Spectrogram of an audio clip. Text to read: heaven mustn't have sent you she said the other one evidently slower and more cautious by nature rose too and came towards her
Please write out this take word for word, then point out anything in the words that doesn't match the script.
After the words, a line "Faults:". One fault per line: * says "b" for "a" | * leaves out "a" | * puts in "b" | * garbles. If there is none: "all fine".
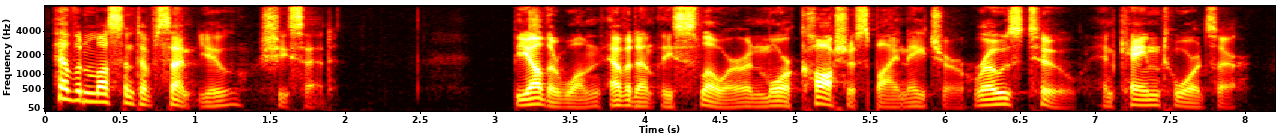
heaven mustn't have sent you she said the other one evidently slower and more cautious by nature rose too and came towards her
Faults:
all fine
